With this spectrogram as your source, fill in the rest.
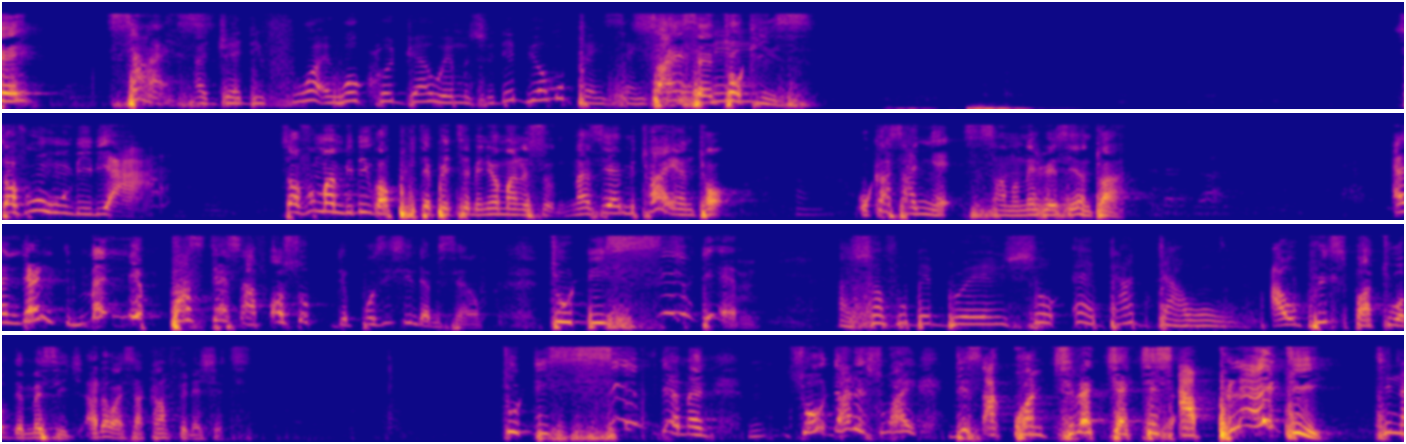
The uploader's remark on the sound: Preached at the Ekklesia Campus.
